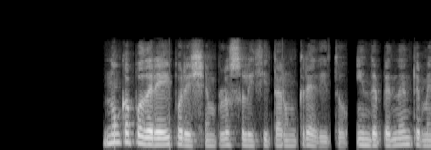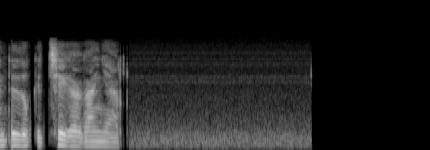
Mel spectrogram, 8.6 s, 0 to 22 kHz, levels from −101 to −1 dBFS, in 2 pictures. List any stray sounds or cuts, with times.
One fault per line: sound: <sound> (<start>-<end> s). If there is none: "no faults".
no faults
